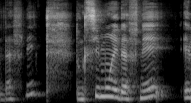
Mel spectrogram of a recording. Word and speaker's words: Daphné: Je prononce à la française Simon and Daphne.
